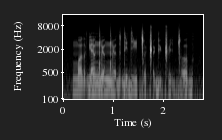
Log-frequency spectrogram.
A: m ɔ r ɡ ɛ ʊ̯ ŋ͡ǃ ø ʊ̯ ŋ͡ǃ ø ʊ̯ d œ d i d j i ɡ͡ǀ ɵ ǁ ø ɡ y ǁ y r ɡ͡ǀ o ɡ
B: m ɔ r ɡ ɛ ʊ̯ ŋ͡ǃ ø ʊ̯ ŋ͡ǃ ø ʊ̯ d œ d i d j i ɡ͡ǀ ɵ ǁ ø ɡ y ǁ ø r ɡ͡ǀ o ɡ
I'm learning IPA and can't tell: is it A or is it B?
A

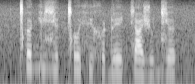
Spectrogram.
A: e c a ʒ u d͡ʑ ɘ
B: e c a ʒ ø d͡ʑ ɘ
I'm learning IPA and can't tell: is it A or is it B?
A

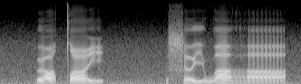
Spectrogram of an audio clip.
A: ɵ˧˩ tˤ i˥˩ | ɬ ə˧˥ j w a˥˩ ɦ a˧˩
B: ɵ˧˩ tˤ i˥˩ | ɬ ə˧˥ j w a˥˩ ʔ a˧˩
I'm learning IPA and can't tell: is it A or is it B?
A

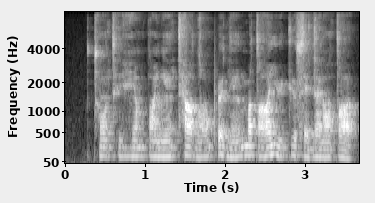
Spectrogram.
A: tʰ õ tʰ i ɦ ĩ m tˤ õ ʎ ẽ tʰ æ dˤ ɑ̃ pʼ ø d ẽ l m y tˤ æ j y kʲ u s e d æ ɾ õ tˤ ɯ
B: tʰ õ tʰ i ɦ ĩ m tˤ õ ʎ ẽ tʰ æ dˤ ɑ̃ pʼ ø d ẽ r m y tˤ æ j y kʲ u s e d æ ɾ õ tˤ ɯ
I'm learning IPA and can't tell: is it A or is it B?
A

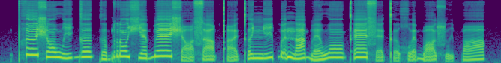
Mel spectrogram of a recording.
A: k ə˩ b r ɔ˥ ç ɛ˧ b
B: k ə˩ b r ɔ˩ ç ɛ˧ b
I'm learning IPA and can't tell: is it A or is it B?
A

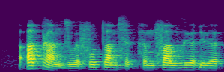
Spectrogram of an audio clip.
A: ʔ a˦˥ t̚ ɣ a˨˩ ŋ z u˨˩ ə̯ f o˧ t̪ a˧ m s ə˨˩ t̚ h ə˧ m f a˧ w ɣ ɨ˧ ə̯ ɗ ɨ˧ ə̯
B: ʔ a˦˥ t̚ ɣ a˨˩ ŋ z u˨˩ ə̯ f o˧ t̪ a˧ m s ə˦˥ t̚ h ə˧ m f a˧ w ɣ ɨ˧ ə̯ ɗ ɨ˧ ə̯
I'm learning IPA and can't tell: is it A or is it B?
A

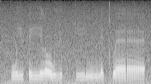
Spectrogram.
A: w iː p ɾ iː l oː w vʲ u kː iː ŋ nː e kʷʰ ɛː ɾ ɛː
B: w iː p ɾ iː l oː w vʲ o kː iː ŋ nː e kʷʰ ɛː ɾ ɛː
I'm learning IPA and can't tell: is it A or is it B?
A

